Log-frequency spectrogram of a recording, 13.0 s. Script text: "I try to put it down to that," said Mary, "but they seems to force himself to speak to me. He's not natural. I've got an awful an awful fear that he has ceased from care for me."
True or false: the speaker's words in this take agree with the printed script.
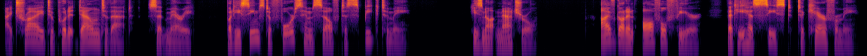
false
